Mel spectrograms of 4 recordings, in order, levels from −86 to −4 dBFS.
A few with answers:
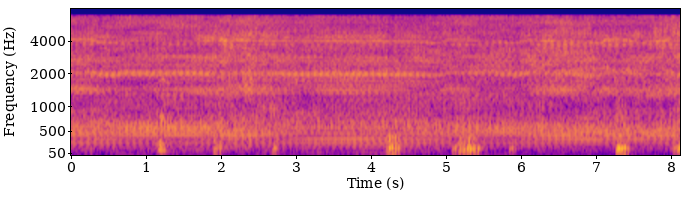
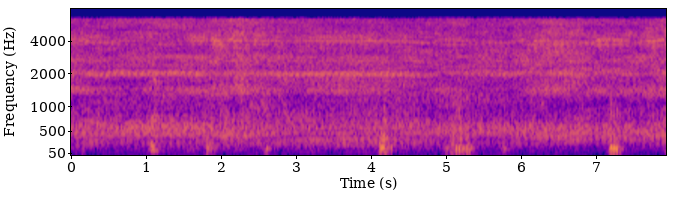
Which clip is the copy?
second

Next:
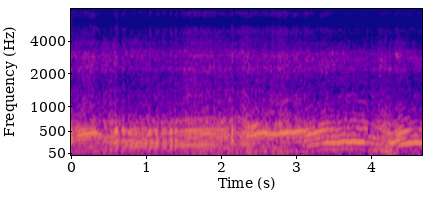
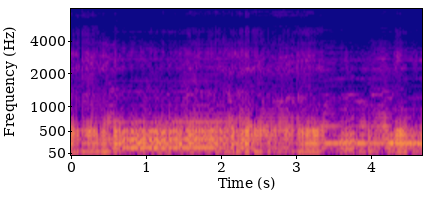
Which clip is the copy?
second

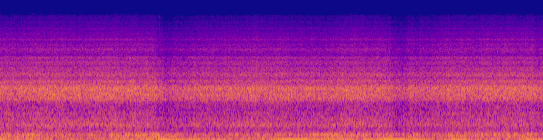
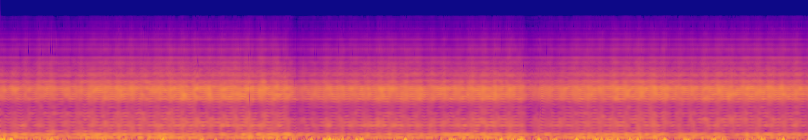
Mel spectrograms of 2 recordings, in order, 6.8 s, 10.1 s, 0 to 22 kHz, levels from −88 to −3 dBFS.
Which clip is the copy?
second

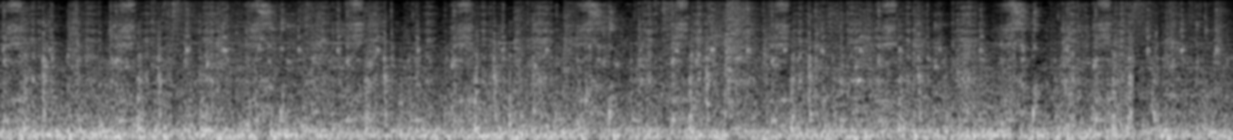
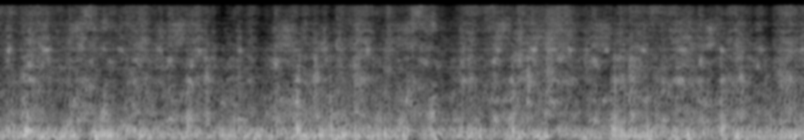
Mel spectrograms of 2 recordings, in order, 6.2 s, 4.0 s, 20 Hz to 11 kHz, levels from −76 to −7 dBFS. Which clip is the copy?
second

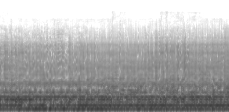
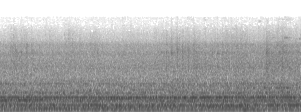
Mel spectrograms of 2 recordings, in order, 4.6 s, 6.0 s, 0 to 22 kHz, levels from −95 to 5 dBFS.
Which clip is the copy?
first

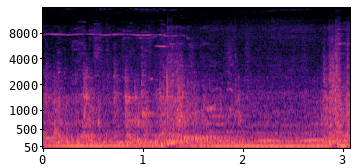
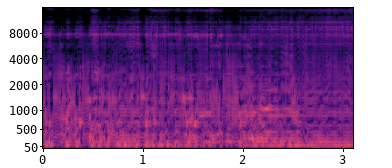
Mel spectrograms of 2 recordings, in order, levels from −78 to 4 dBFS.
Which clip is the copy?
second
